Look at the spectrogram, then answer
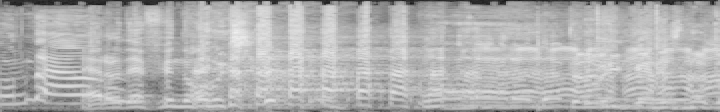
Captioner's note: laughter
